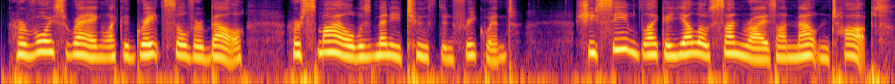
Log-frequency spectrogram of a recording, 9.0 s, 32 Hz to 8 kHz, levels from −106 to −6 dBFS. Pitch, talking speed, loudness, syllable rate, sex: 210 Hz, 160 wpm, -17 LUFS, 4.6 syllables/s, female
